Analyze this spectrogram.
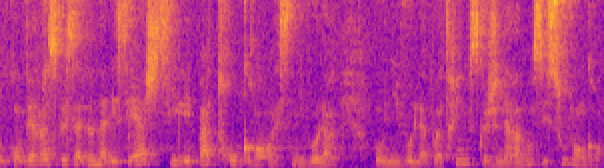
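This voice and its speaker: A woman talks at a fairly quick pace, her pitch medium with ordinary variation. The room echoes audibly and there is noticeable background noise. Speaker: fashion unboxing youtuber. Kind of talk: casual product unboxing review. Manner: hesitant, many fillers.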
